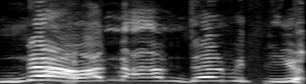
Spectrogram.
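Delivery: playful yelling, loud and high-pitched.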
